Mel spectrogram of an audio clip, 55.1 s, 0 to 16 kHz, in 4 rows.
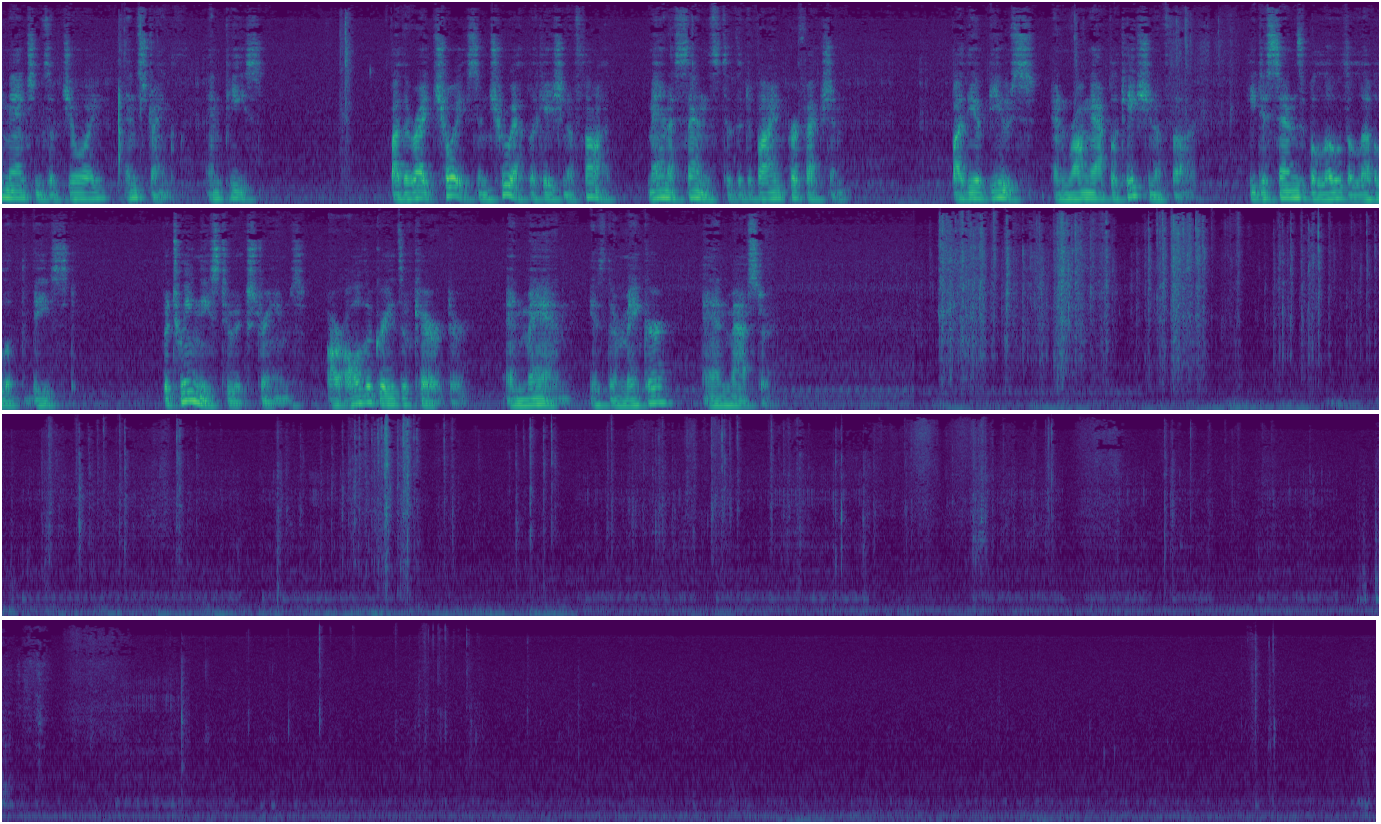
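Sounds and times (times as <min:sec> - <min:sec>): low steady hum: 0:00.0 - 0:55.0
paper sheets rustling: 0:23.0 - 0:29.5, 0:33.8 - 0:39.4.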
